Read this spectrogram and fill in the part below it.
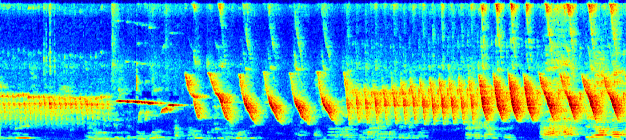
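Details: Lively 'gacor' Sooty-headed bulbul song in the 'tembakan' style, played as a lure to make rival bulbuls sing: a long fast series of sharp descending whistled sweeps, rapidly repeated, over lower warbled notes and faint voices.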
